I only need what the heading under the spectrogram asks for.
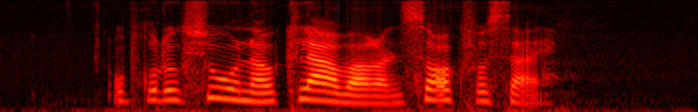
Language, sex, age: Norwegian, female, 24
